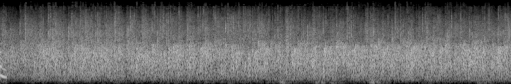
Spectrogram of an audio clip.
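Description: Loud, sustained applause from an audience welcoming a guest onto a stage, a dense wash of clapping that holds steady at full strength for several seconds without any voices rising above it.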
